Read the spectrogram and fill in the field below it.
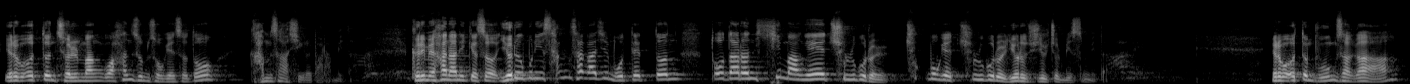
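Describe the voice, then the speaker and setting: A man's voice: high-pitched, animated, moderate pace. A man preaching a Sunday sermon in a church, swelling his voice for emphasis, asking the congregation questions and telling folksy stories. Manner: folksy storytelling with asides and affirming "yes". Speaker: pastor. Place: church sanctuary.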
